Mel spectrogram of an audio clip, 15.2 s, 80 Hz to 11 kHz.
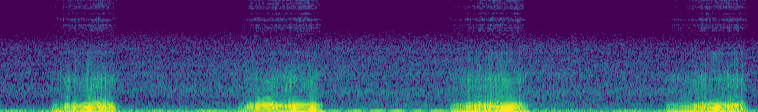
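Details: Four deep, rumbling snores on each in-breath, roughly every four seconds (about 15 a minute), steady sleep snoring in an ASMR recording; snoring.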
